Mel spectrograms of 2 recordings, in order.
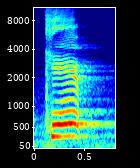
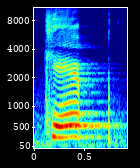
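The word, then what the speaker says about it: keb': La pronunciación es Hun. Hun. Kep. Kep.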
